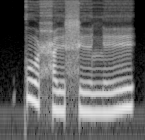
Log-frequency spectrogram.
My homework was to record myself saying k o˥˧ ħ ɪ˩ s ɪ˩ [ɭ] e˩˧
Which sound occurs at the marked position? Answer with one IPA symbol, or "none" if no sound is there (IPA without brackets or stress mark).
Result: l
